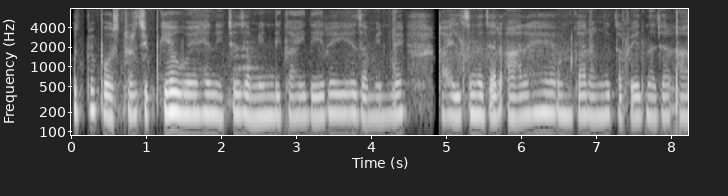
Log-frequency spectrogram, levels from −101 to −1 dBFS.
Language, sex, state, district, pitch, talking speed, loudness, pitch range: Hindi, female, Chhattisgarh, Kabirdham, 185 Hz, 175 wpm, -20 LUFS, 175-190 Hz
